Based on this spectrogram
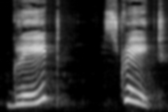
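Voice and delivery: ग्रेट rising, स्ट्रेट falling, same "ay" vowel; rhyming pronunciation. Shown as a demonstration. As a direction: rhyme ग्रेट with स्ट्रेट, spaced apart. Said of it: "इन सब की sounds different हैं". (ग्रेट, स्ट्रेट एक ही "ए" ध्वनि में)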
